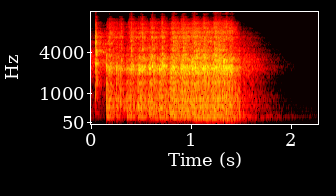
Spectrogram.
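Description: Soundtrack percussion: struck hits that have been speeding up merge into a loud, fast drum roll, which stops about a second and a half in and quickly fades away.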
